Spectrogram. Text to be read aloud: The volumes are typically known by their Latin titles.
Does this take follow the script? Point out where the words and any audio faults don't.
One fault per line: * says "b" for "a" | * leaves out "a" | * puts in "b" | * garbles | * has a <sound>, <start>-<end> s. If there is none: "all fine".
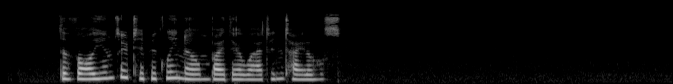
all fine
